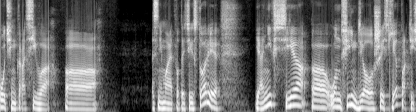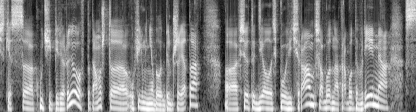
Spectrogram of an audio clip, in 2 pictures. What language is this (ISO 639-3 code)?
rus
